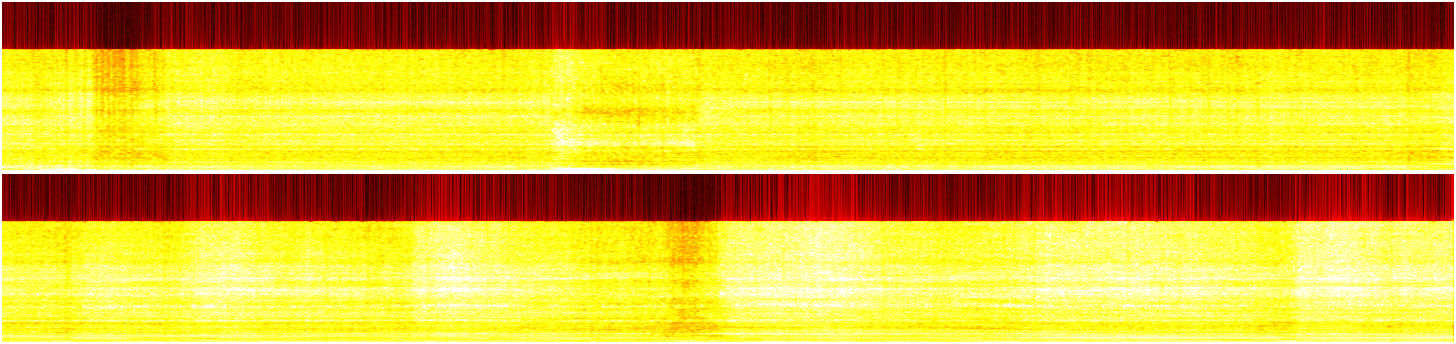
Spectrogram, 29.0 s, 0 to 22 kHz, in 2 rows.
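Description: Lamborghini Aventador V12 idling just after start-up, its revs dropping back to idle in the first second. A short rev blip comes about six seconds in, then a steady, loud idle with slight swells in pitch.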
